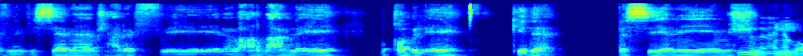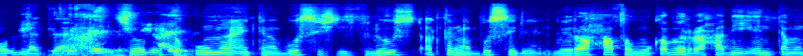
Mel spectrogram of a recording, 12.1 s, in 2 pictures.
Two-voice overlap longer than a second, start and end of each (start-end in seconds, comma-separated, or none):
5.5-7.6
